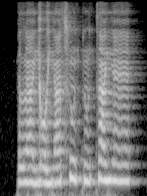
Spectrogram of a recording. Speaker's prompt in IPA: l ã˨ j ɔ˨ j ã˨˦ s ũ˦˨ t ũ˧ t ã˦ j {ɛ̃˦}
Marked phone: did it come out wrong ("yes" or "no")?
no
